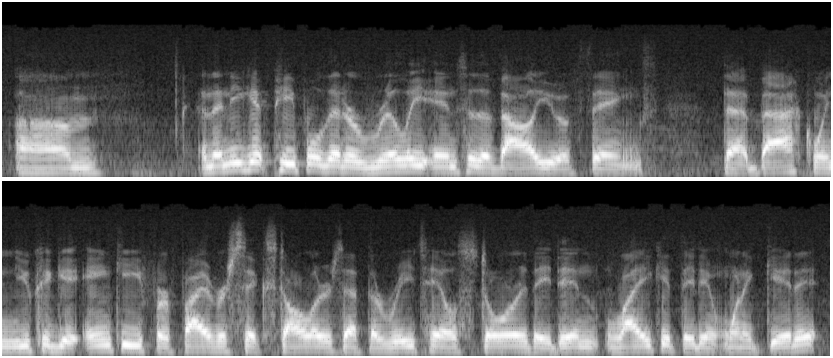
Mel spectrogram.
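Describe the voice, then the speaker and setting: A man's voice: lowish voice, dull audio. A man explaining collectible prices to camera in an easygoing way with frequent ums, heard through a worn VHS tape copy. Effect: worn VHS tape sound. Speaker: collectibles dealer.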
